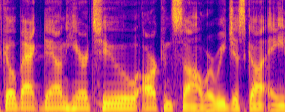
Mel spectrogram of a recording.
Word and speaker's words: Arkansas: Ryan, it's pronounced Arkansas.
